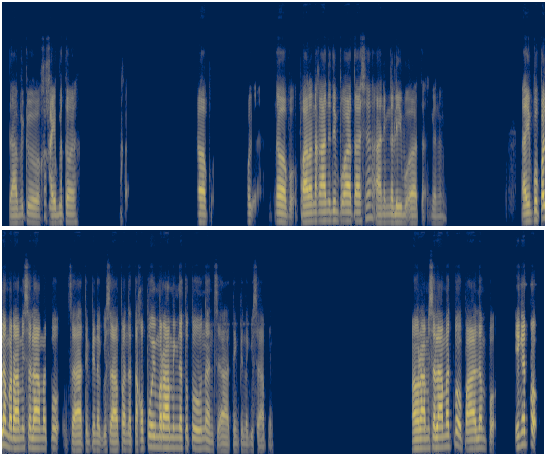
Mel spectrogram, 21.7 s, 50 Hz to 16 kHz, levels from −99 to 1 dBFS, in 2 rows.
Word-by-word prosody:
Sabi 115 +1 -8
ko, 120 -3 -8
"Kakaiba 115 +2 -6
'to, 130 - -6
ah." - - -36 2.4
Opo, 125 -2 -1 0.6
pag - - -14 0.7
Opo, 120 - -16
parang 130 +1 +3
naka-ano 145 +1 0
din 150 0 -7
po 145 0 -5
ata 145 0 +2
siya, 195 +6 -13
₱6,000 120 0 -6
ata, 115 -1 -6
ganun. 110 -1 -21 1.5
Ayun 135 +3 0
po 155 - +1
pala, 195 +5 +6
maraming 155 -2 +4
salamat 155 -1 +3
po 160 -1 -6 0.2
sa 125 0 +2
ating 130 - -15
pinag-usapan 125 0 -3
at - - -13
ako 145 - -3
po 175 0 0
ay 175 - -4
maraming 165 -1 +5
natutunan 155 -3 -3
sa 115 -2 -7
ating 115 -1 -19
pinag-usapan. 110 -2 -16 2.8
Ah, 145 +1 +4
maraming 155 0 +5
salamat 165 +2 +4
po. 210 -5 +1
Paalam 150 +2 +2
po. - - -12 0.3
Ingat 210 +5 +2
po. - - +2
145 Hz, 120 wpm, -23 LUFS, 125-160 Hz, 2.8 s, pala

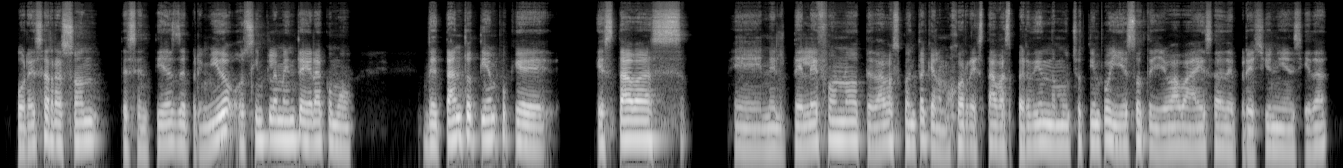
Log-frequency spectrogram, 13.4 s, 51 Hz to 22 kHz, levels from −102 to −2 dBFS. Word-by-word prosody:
por 115 +1 -1
esa 130 +6 +1
razón 135 +2 0
te 110 - -4
sentías 125 +4 -3
deprimido? 125 - +3
O 120 - -3
simplemente 145 +1 +3
era 135 0 +1
como 120 -4 -2 0.7
de 125 0 0
tanto 155 +3 +4
tiempo 150 +1 +1
que 120 -5 +1 0.4
estabas 145 +2 +4 0.4
en 110 -1 -5
el 110 -2 -4
teléfono, 135 +3 +1
te 115 - -4
dabas 125 +4 -1
cuenta 130 +1 -1
que 120 - -2
a - - -3
lo 105 - -4
mejor 120 +3 -2
estabas 120 +1 -3
perdiendo 120 +2 0
mucho 120 +2 -2
tiempo 130 +3 0
y 120 -2 0
eso 120 +2 0
te 120 -4 -6
llevaba 115 +1 -3
a 110 - -3
esa 115 0 -4
depresión 110 +1 -4
y 110 - -2
ansiedad. 110 +4 -6
125 Hz, 170 wpm, -24 LUFS, 115-140 Hz, 0.7 s, tanto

